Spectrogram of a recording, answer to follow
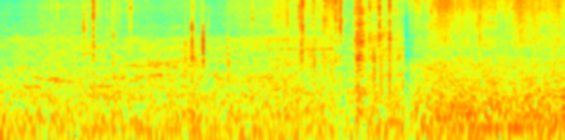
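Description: Plastic packaging crinkling, with scattered sharp clicks and crackles as it is handled. The clicks come thickest a little before three seconds in.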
